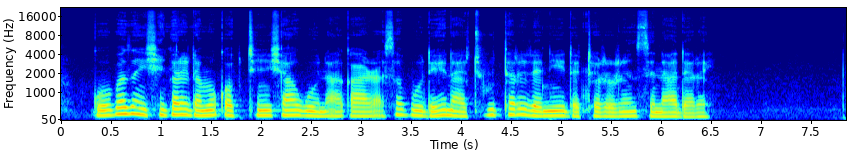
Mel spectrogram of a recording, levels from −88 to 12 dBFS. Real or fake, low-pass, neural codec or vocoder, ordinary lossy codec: real; 19.8 kHz; none; none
